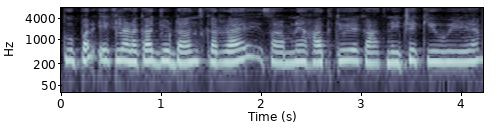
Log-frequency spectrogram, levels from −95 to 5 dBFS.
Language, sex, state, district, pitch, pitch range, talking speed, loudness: Hindi, male, Jharkhand, Sahebganj, 235 Hz, 225-250 Hz, 255 wpm, -21 LUFS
